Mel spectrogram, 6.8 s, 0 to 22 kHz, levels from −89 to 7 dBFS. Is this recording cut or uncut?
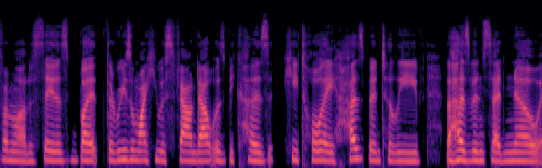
uncut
